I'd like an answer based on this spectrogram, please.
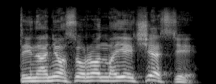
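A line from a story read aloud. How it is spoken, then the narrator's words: Shout. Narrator (Russian): крикнул Стилгар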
